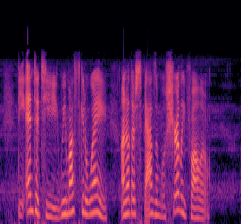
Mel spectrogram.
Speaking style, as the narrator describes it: cried Pillbot

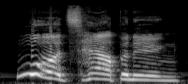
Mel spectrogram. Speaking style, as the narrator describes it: He roared

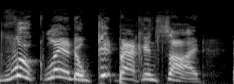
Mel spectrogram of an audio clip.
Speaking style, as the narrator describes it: my uncle, their dad, shouted

